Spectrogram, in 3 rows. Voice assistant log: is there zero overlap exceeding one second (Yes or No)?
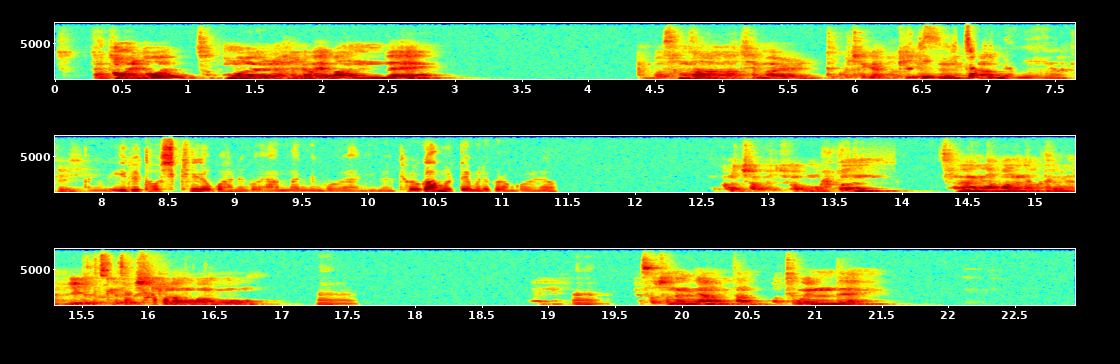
No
